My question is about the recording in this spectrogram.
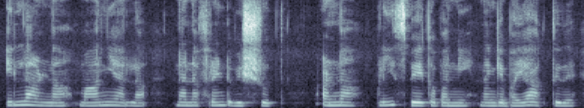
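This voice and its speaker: A frightened young woman begs through tears, her words shaky and pleading, as a woman reading an audio story voices her. The tone is soft and mellow rather than bright. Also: fairly high pitch, flat delivery, moderate pace, lightly acted. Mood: tearful pleading. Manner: tearful, trembling pleading.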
